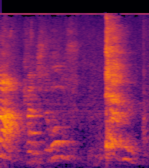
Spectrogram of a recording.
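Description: A voice speaking in short phrases, then a single short cough about one and a half seconds in.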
